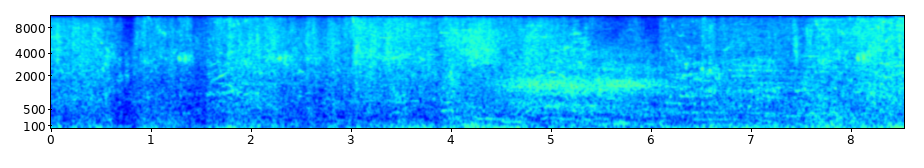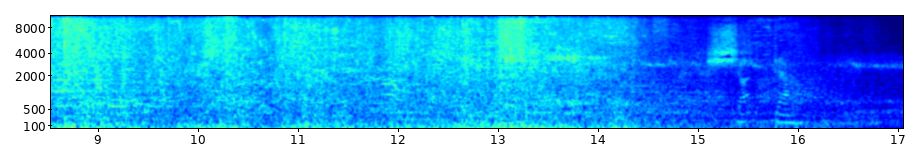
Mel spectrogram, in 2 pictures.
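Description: Magical blasts and crackling spell effects clash in a fierce battle.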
